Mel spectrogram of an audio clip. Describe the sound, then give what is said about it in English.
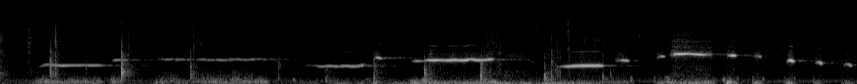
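Someone whistles a wandering tune of sustained, sliding notes while low thumps and knocks like footsteps or objects being handled sound underneath. No one speaks. “For goodness sake, don't whistle that ghastly tune.”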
